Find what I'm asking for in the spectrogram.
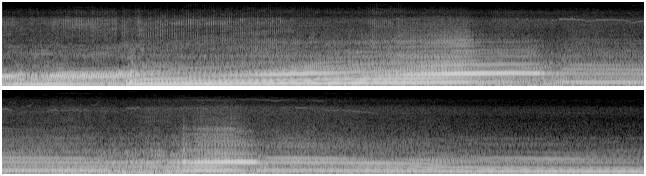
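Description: Motorcycle engine running loudly close by after being restarted, revving up and down in long rising and falling sweeps with a steady drone between, no talk over it.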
